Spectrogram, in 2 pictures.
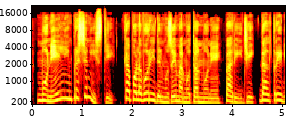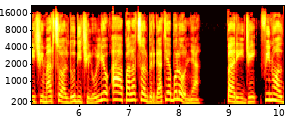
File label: italian promos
